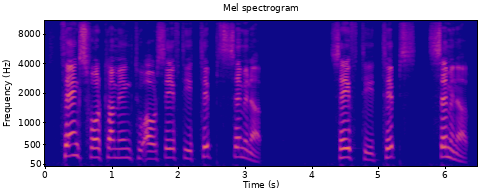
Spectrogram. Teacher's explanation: The sound sa, you have to link it together as if it's one sound. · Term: linking the consonant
